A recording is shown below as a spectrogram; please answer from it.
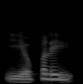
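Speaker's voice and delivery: ordinary talk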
